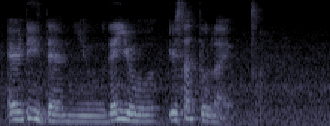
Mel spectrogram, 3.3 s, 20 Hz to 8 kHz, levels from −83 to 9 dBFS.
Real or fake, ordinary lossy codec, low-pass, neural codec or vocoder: real; none; none; none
